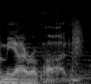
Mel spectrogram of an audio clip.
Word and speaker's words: myriapod: In fact, the oldest land fossil we have is of a myriapod. I've been pronouncing that wrong the whole time.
